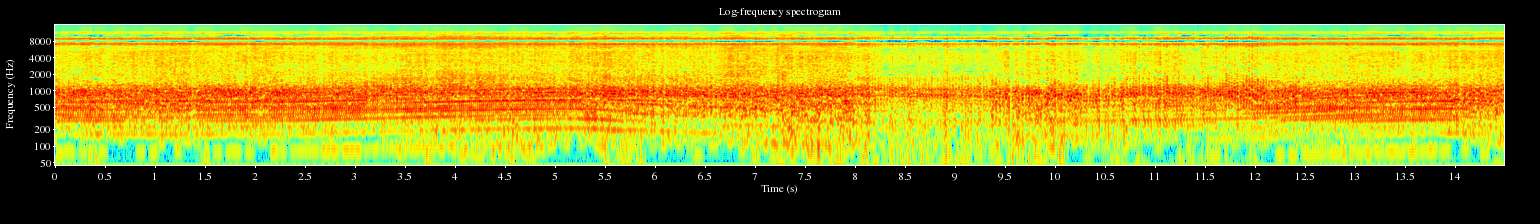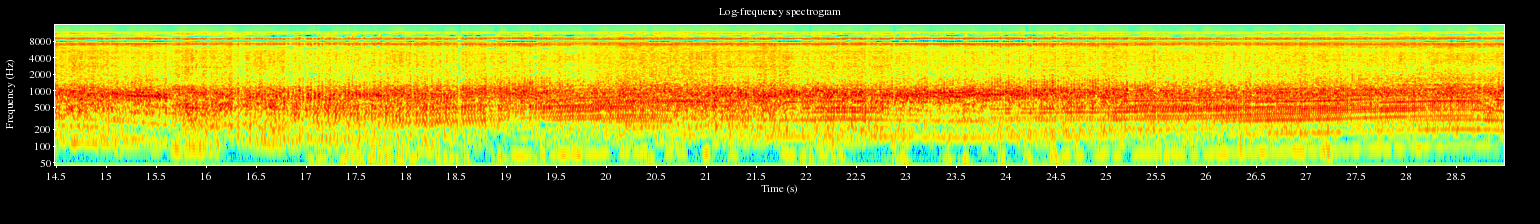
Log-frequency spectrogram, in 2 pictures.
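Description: Motorcycle engine under way, recorded from a camera mounted at the left mirror. Its pitch rises and falls several times as the revs go up and down through the bends, over steady rushing wind noise.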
